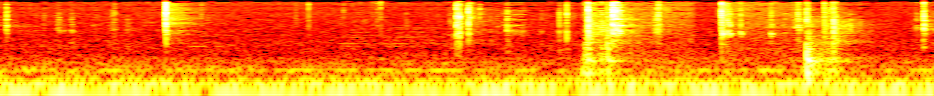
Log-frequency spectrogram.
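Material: Soap.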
